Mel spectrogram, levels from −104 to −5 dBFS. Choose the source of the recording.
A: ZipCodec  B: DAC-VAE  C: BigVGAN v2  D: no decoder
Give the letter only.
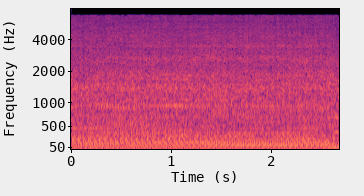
B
